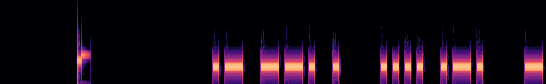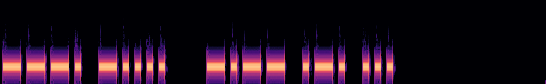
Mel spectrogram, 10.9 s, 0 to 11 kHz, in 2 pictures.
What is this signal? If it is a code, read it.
Morse code, heard as a keyed tone, about 20 wpm, 700 Hz. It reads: AGE HR 96 YRS
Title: K1USN SST QSO Practice 20wpm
